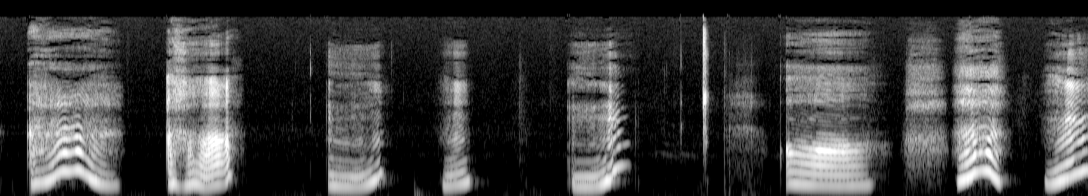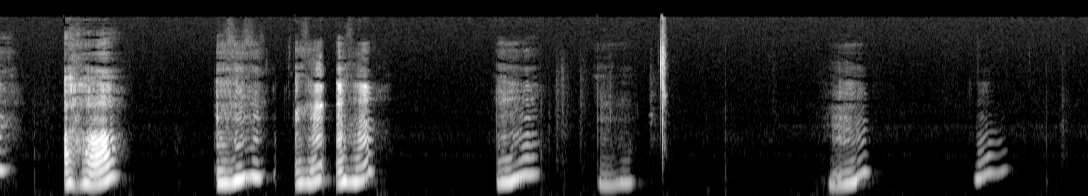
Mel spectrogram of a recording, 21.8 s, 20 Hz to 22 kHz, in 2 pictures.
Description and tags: voice of user AS092866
